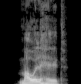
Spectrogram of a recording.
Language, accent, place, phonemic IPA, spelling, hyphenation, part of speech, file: German, Germany, Berlin, /ˈmaʊ̯lhɛlt/, Maulheld, Maul‧held, noun, De-Maulheld.ogg
- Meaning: bragger, loudmouth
